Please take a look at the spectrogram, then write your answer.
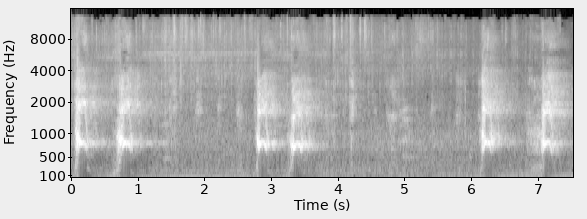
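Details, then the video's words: Jack Russell Terrier Hali attacking a remote-controlled car gives loud, sharp barks in pairs separated by quiet stretches, a faint motor hum in the background. "Jack Russell Terrier Attacking Toy Car"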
